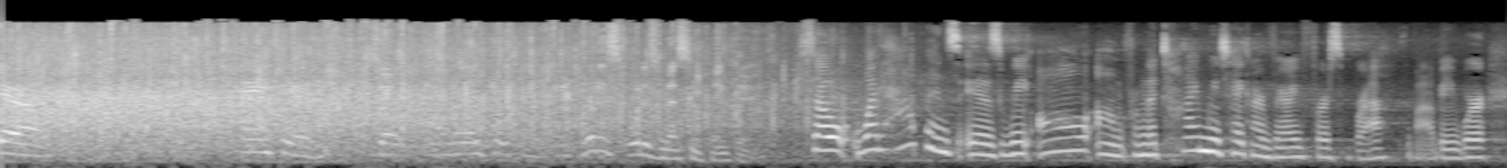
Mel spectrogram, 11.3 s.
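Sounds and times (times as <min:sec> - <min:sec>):
audience applause welcoming a guest: 0:00.0 - 0:06.6
speech: 0:04.7 - 0:11.3.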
